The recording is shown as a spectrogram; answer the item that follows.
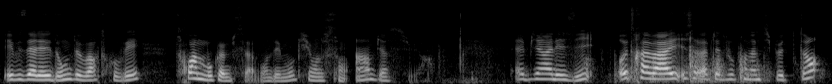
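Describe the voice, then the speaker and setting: Woman teacher doing a lesson for little kids, slow and patient, sounds out letters, a bit higher voice. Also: slight background noise. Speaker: primary school teacher. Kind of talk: recorded reading and exercise lesson for young children.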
